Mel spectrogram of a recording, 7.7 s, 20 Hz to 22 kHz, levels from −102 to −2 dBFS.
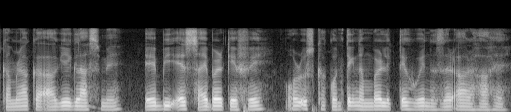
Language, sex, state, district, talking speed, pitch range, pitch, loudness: Hindi, male, Arunachal Pradesh, Lower Dibang Valley, 140 wpm, 110-120 Hz, 115 Hz, -18 LUFS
